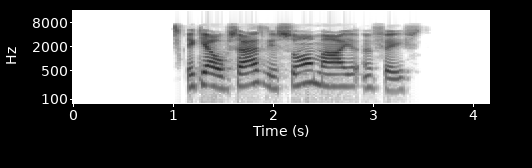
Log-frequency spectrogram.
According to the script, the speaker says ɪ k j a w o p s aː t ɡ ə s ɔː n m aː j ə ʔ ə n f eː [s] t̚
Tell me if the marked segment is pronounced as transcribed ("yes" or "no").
yes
